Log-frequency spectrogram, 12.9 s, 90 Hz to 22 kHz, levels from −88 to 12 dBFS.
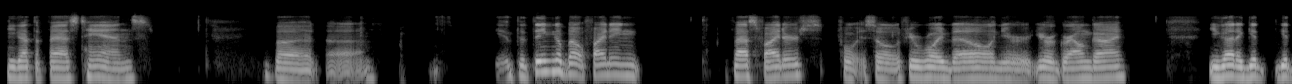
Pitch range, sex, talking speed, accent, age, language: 125-150 Hz, male, 140 wpm, American, 10-29, English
